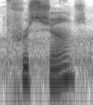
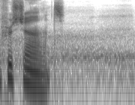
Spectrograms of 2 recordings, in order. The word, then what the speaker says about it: Frusciante: of my favorite artists his name is John Khrushchev John Frusciante I don't like pronouncing his name he's the guitarist from the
